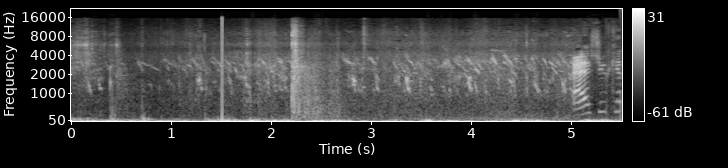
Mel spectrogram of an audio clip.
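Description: Messy farm chickens cluck steadily up close, a mix of short clucks and brief squawks from several birds, with a rooster-like call and someone speaking over them.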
